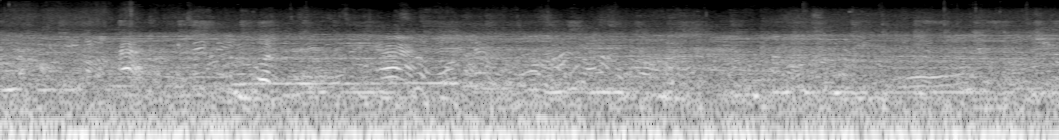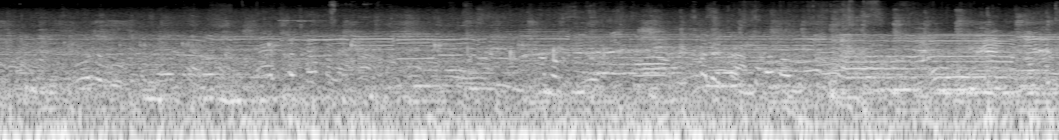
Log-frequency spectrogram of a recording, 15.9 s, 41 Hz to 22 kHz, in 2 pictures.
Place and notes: Lu Xun Park, Hongkou District - Holiday in the Park
Walking through the park, There are various types of activities in the square residents, Binaural recording, Zoom H6+ Soundman OKM II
